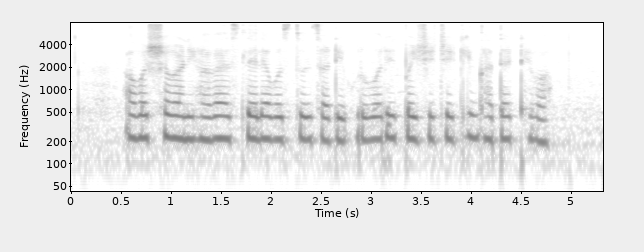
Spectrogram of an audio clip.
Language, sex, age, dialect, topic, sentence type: Marathi, female, 25-30, Southern Konkan, banking, statement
